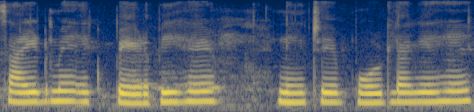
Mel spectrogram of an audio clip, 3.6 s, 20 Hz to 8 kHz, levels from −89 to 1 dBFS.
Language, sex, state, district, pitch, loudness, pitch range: Hindi, female, Madhya Pradesh, Bhopal, 210 Hz, -14 LUFS, 205-220 Hz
